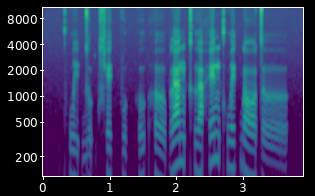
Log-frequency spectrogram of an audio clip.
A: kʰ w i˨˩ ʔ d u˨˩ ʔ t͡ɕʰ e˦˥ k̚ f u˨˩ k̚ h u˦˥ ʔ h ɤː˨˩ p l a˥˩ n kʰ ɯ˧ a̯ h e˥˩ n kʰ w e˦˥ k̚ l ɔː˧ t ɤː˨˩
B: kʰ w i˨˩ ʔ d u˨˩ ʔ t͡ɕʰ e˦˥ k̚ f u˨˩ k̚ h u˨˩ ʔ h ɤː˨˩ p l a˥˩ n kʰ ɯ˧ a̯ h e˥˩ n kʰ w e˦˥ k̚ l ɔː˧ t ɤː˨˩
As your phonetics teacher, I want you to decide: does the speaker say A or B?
A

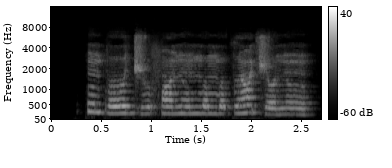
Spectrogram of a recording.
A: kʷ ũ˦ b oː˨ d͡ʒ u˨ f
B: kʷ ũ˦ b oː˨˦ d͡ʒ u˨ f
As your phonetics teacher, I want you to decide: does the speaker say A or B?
B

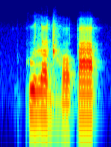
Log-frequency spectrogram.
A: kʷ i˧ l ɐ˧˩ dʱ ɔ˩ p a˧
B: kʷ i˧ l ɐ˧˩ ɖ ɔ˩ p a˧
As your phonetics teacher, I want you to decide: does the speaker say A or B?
A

